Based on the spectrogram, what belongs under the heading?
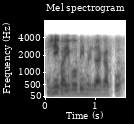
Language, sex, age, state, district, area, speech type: Urdu, male, 60+, Uttar Pradesh, Shahjahanpur, rural, conversation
